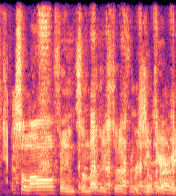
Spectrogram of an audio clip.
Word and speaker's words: Kasilof: night we camped uh kasilof i think i finally said it right for the whole week it was it was castle off and some other stuff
